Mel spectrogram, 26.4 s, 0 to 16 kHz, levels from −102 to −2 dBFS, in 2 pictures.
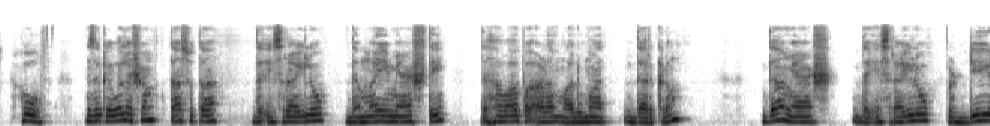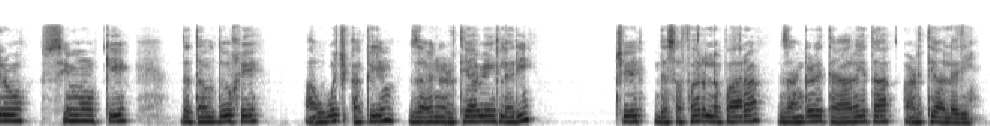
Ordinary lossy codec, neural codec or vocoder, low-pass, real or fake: none; codec, 16 kHz, 8 kbps, FreqCodec, larger model; 7.2 kHz; fake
